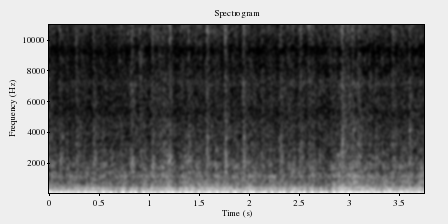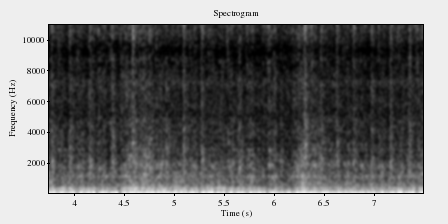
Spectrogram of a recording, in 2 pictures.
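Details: 1955 Buick Roadmaster V8, revived after sitting 20+ years and fed from a fuel jug: deep, steady rumble holding an even idle with no misses, knocks or stumbles; running smoothly.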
